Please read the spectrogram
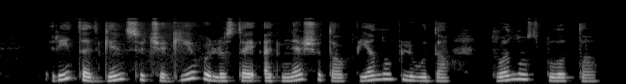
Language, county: Lithuanian, Marijampolė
